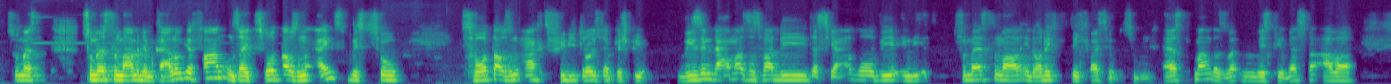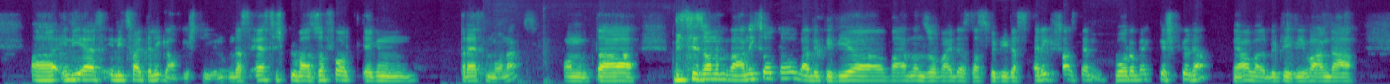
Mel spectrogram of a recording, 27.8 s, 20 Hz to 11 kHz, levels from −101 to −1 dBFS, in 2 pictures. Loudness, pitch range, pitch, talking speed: -20 LUFS, 125-140 Hz, 135 Hz, 205 wpm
